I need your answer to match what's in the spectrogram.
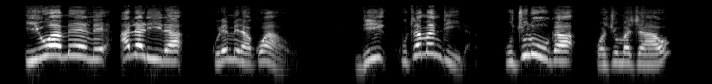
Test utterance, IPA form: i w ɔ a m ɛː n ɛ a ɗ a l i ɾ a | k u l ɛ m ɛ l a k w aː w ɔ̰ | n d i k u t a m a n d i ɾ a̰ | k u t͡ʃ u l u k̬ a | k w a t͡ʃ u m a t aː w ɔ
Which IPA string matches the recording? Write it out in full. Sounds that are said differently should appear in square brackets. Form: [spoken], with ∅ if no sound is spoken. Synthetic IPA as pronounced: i w ɔ a m [ɛ] n ɛ a ɗ a l i ɾ a | k u l ɛ m ɛ [ɾ] a k w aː w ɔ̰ | n d i k u t a m a n d i ɾ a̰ | k u t͡ʃ u l u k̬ a | k w a t͡ʃ u m a [t͡ʃ] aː w ɔ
